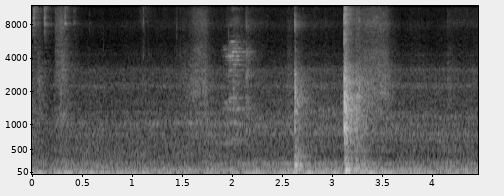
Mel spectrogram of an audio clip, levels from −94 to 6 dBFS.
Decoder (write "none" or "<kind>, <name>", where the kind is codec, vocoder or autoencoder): none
